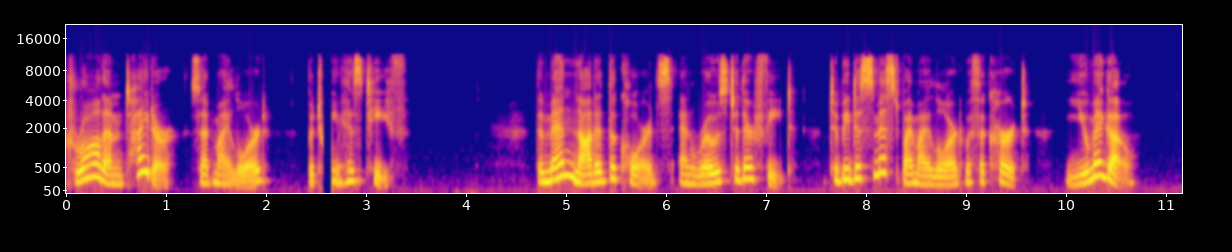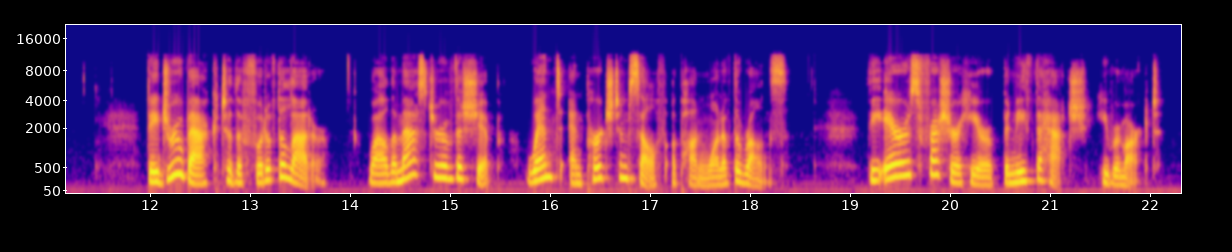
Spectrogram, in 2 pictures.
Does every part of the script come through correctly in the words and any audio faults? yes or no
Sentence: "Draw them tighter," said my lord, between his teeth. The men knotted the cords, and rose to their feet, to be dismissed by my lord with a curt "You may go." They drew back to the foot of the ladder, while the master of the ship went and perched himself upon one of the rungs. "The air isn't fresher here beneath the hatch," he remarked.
no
